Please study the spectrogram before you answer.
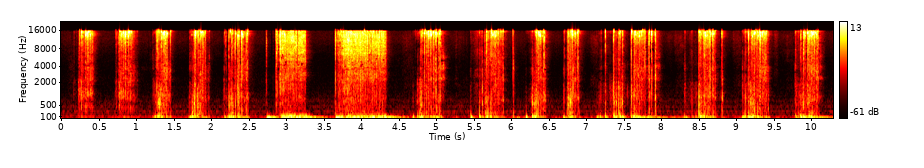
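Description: Fingers scrape back and forth across the bristles of a light, solid wooden hairbrush held by the handle close to the mic, with taps on the wooden body. Repeated short, crunchy scratching bursts with a bright hiss alternate with two longer continuous scrapes in the middle, all over a heavy low-end rumble.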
